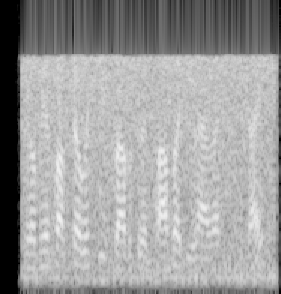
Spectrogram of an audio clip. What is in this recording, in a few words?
122 925MHz, scanner radio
